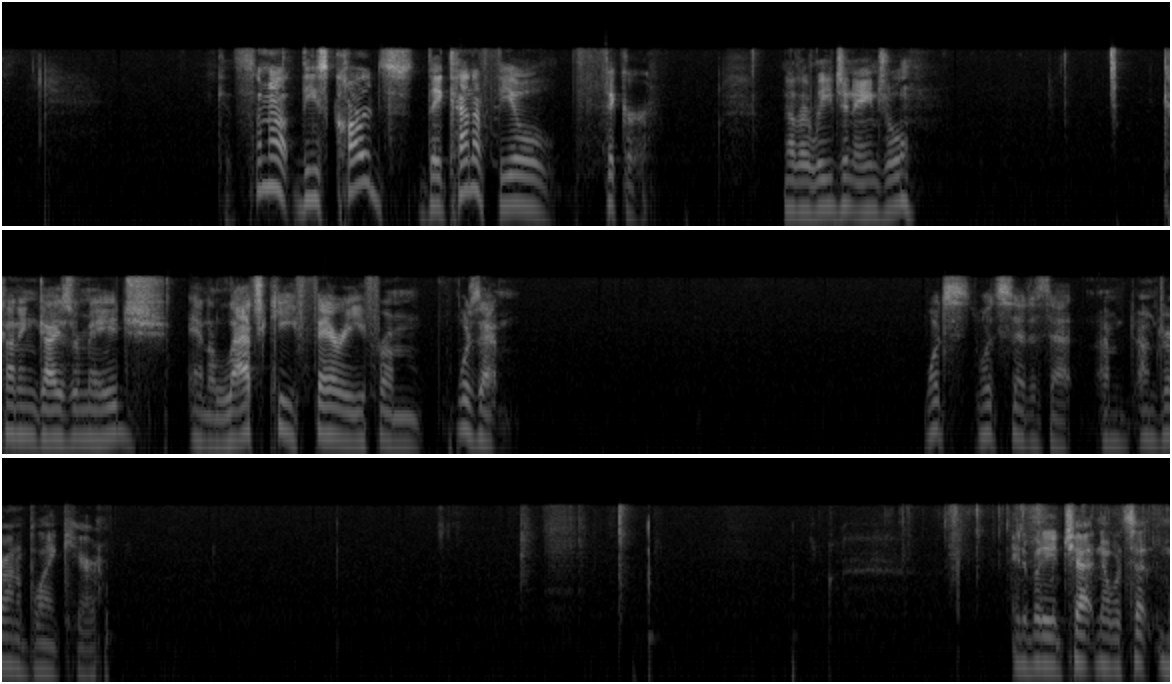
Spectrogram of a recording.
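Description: Playing cards rustle and slide in a man's hands.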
